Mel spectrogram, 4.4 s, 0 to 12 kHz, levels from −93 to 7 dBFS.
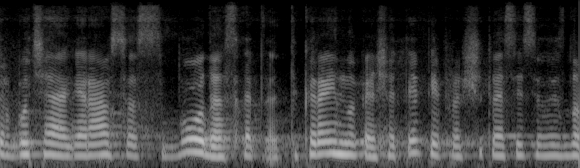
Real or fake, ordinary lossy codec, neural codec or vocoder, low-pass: fake; Opus, 32 kbps; codec, 44.1 kHz, 2.6 kbps, SNAC; 10.8 kHz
